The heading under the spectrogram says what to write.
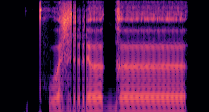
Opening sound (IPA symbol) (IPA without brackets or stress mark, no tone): kʷʰ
